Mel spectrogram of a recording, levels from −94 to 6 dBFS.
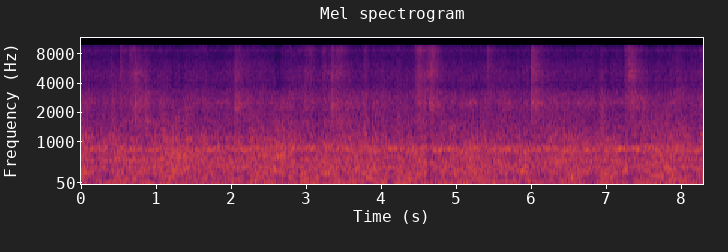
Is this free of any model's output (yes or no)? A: no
